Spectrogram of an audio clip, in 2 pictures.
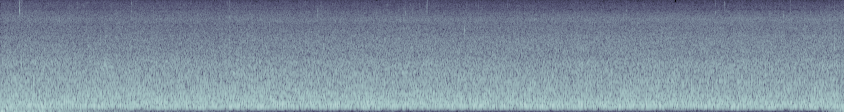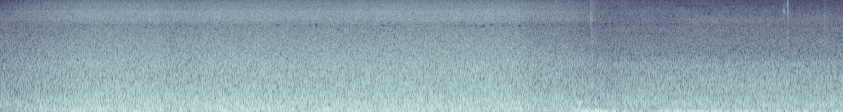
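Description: Shallow river water rushing over stones in a steady wash, becoming louder and fuller from about halfway through.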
